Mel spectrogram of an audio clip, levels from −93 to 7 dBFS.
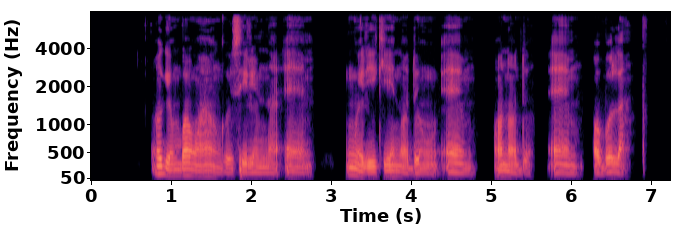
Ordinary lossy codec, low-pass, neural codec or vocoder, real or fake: none; 7.2 kHz; none; real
